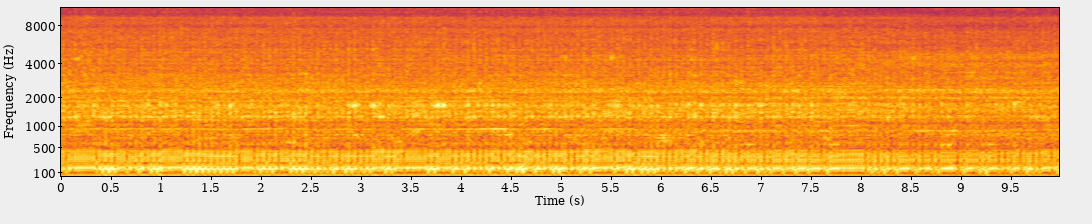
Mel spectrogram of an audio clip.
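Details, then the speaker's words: 1974 Honda XR75 small single on choke after new coil, steady fast patter idling too high; idle stop screw nearly all the way out, air-fuel mixture screw around one to 2¾ turns out, idle jet changed from 38 to 35, won't come down. "The idle screw's pretty much all the way out. And air fuel mixture screw was a turnout. That's a turnout again. Gonna idle back up."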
